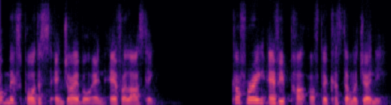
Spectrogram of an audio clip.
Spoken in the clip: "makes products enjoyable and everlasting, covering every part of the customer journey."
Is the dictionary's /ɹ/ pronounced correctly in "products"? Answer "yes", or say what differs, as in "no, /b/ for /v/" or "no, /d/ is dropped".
no, /ɹ/ is dropped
